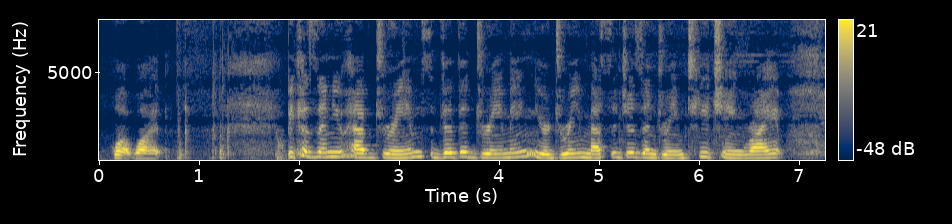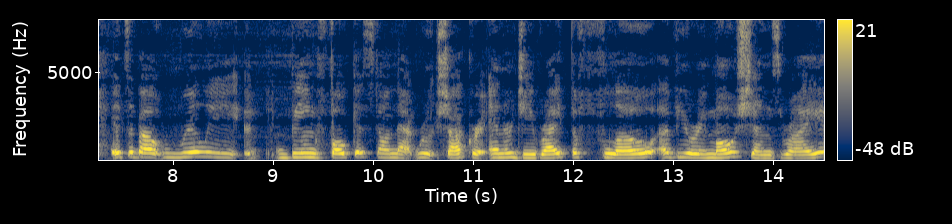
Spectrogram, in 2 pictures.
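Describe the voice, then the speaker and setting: Against noticeable background noise, a woman speaks fairly slowly at a fairly high pitch with fairly even intonation. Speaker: tarot reader. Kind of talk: tarot reading.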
